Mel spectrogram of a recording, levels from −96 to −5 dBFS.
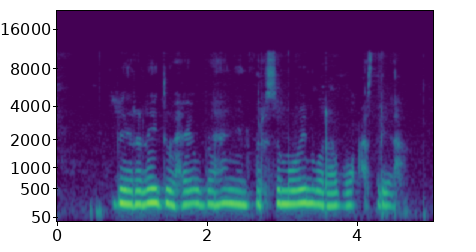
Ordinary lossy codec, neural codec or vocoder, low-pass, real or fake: none; none; 10.8 kHz; real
